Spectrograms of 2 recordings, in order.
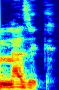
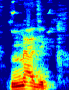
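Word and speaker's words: magic: जी आई सी इसे हम लोग पढ़ते हैं मैजिक इसे हम लोग पढ़ते हैं मैजिक।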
